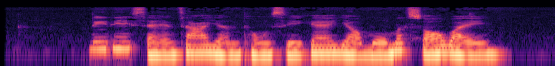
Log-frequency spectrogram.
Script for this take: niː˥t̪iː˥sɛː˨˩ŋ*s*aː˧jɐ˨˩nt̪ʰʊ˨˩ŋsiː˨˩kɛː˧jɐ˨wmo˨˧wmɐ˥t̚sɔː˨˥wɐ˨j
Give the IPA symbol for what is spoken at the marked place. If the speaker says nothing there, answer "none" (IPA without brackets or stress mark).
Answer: t͡s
